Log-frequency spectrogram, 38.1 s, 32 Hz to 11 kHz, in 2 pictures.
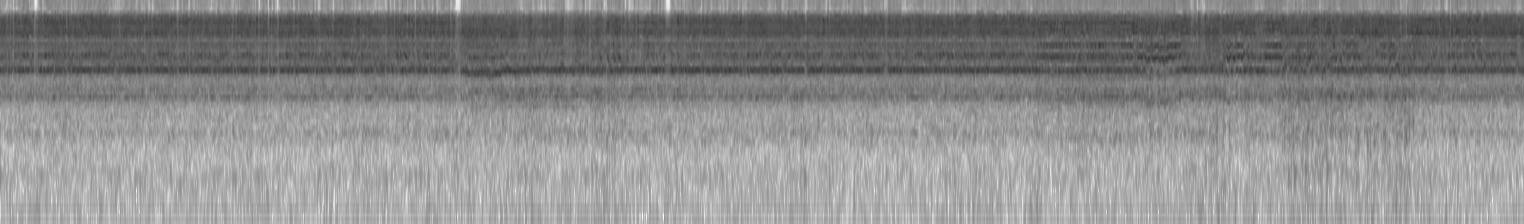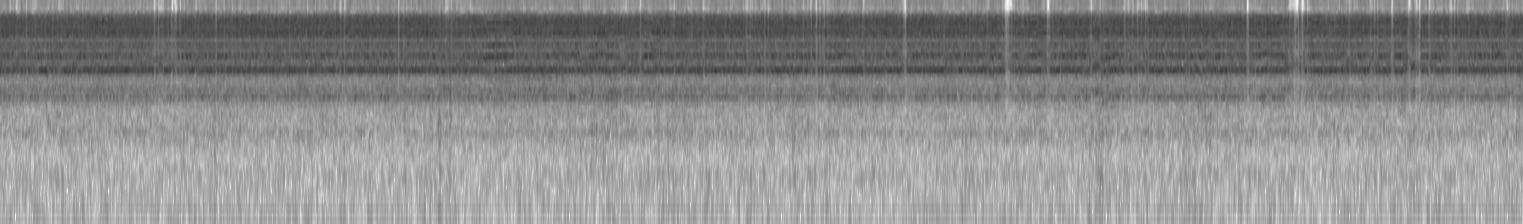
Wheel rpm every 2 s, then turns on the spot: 230, 230, 230, 230, 230, 230, 220, 220, 220, 230, 240, 230, 230, 240, 230, 230, 230, 230, 230.
none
